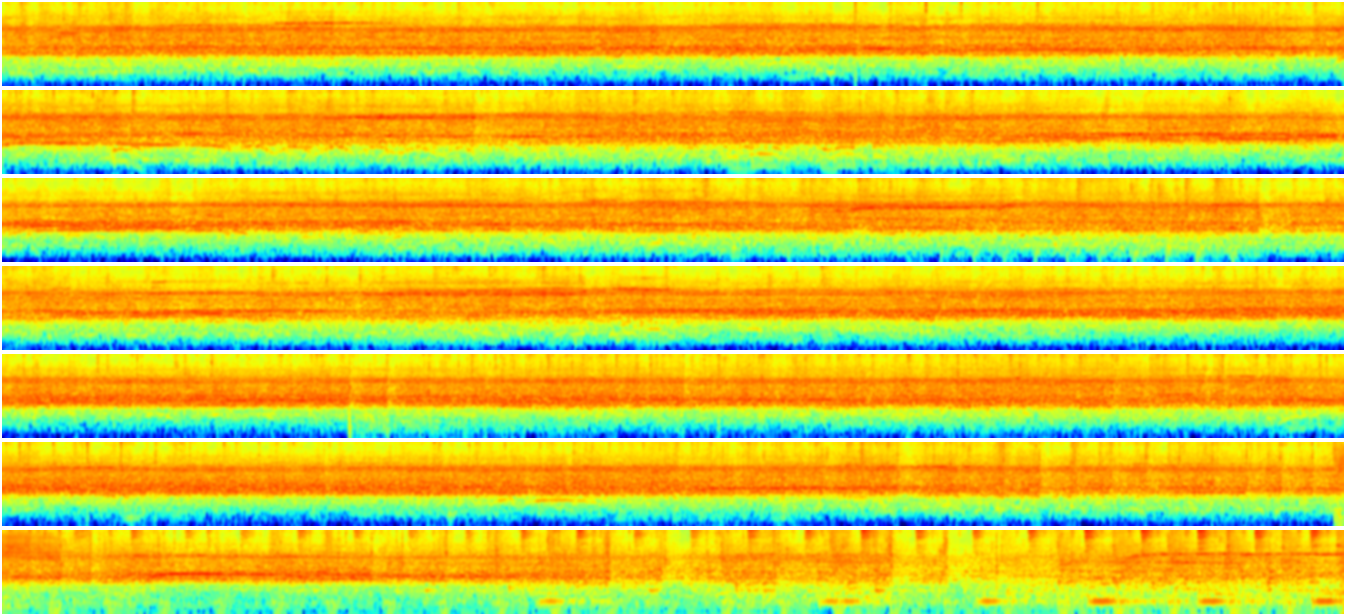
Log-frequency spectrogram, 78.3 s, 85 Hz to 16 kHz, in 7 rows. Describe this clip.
Applause encore
Encore Applause from Toto's live concert in Bulgaria in 2015 year.
auditorium, crowd, clap, toto, applause, live, applauding, audience, clapping, band, show, cheer, performance, people, theatre, encore, concert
